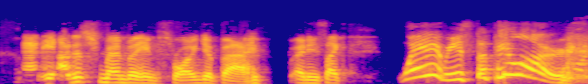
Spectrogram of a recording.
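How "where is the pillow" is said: put-on whiny, upset voice, much higher, slower. Remembering him throwing it back, the speaker imitates his whiny upset voice. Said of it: "You're kind of like this whiny kind of voice".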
